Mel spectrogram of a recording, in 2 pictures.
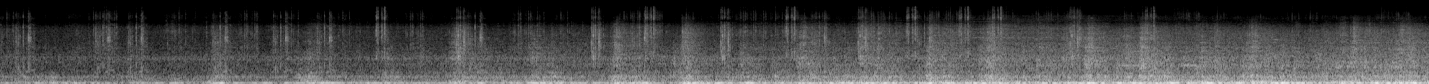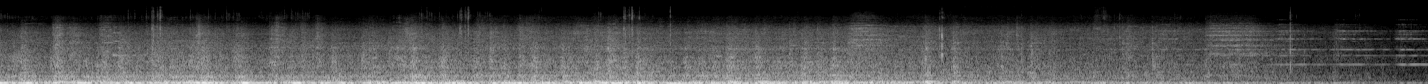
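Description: ALCO S6 switcher's six-cylinder diesel rumbling as it hauls a short freight train across a steel deck girder bridge, the wheels clacking over the rail joints; the sound builds to its loudest midway as the cars roll past, then fades. Near the end a locomotive bell starts ringing.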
